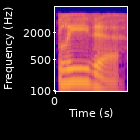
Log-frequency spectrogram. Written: Blida

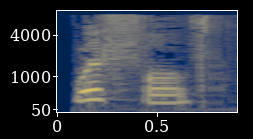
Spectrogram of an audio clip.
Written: whiffled

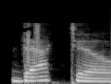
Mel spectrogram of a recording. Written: daktyl

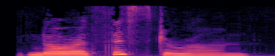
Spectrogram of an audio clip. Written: norethisterone

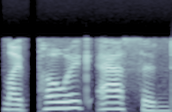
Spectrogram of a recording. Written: lipoic acid

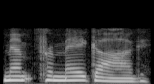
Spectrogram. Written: Memphremagog, Lake

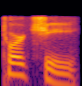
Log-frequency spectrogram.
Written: torchy

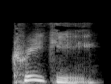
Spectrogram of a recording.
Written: creaky

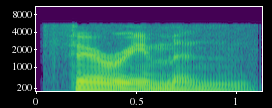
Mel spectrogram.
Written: ferryman

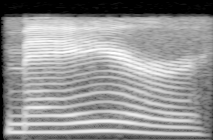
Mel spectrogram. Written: Meir

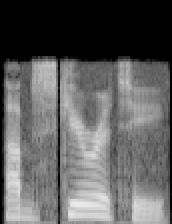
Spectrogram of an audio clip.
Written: obscurity

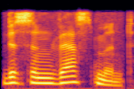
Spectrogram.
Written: disinvestment

